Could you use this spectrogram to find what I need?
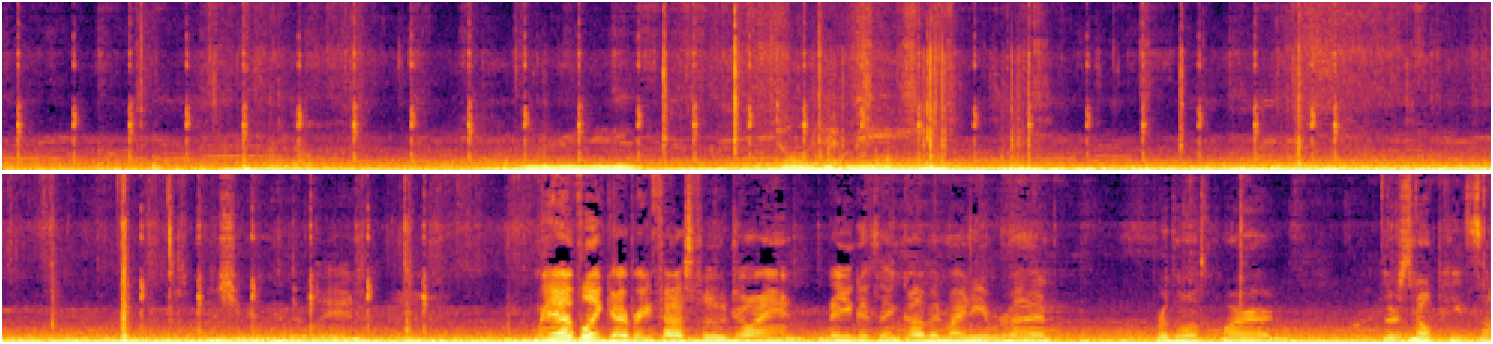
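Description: A car engine hums low and steadily inside the cabin.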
